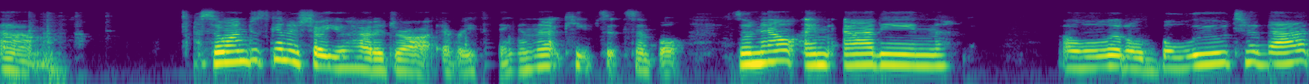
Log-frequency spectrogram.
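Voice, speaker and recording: At a moderate pace, a woman with a medium pitch and a dark, mellow tone speaks with lively intonation and big swings in loudness. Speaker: art teacher. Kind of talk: tutorial. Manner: animated.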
